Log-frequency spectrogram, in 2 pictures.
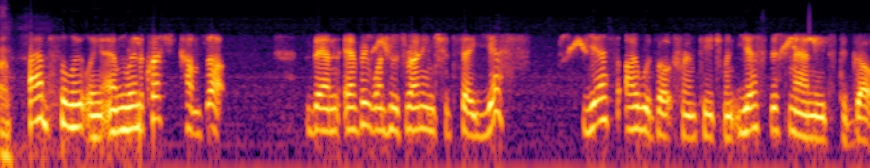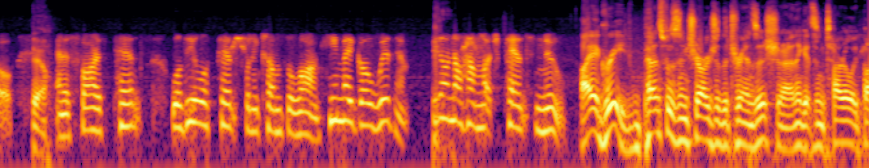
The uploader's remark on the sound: Listeners call in with their thoughts on impeachment.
